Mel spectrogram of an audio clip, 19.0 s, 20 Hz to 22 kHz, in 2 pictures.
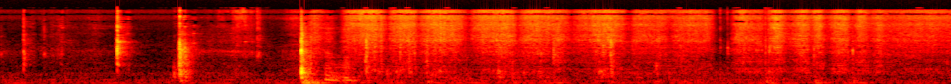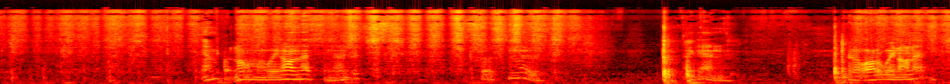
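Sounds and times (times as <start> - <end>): hand plane rubbing on wood: 3.4 - 15.4, 18.0 - 19.0.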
